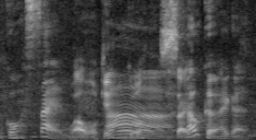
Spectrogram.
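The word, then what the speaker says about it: Gohsong: Ha kita berada sekarang dekat Goson. Betul ke sebut Goson? Itulah saya sebut a G O H S O N. Goson. Tapi sebenarnya kan kalau ikutkan pronounce dia adalah Gohan.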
